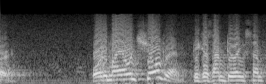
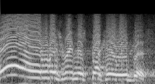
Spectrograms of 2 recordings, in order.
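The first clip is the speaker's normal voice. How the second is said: higher, fast, breezy careless parent; a mock thoughtless father brushing it off, higher and quick; careless dad; 7 semitones higher, faster than usual. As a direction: toss it off without a thought. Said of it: "threw Harry Potter at my kids and said".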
